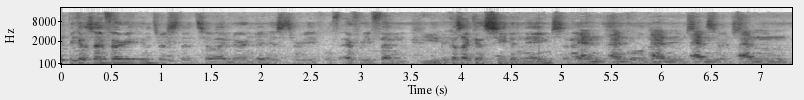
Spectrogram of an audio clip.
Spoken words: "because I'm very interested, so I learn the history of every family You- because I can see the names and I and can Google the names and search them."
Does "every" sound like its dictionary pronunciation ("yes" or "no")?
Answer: yes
